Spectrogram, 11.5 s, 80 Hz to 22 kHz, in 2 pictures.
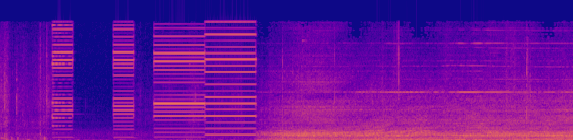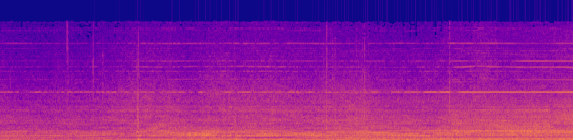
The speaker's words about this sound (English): We have our 12-volt battery in here, and a fan, and it creates suction. And I'm going to turn on this very loud aspirator and go around and vacuum out the boxes, and we'll carry it all back out to the car. All right, cover your ears.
